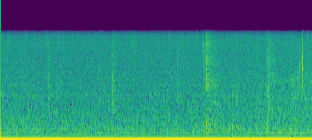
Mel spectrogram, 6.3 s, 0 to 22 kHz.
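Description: Rock-Ola Max 477 jukebox giving a few sharp, isolated clicks, spaced a second or more apart, over a steady hiss; no music is playing yet.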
